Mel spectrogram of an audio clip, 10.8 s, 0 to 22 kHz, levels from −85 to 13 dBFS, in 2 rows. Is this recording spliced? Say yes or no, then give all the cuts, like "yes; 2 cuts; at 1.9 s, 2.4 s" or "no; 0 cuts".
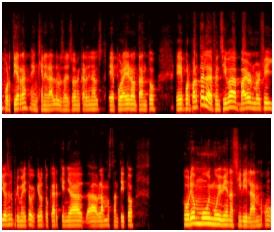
yes; 1 cut; at 2.1 s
